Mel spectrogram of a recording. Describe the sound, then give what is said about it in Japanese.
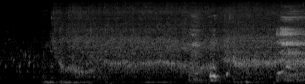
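A shower starts after a brief quiet moment and sprays in a steady hissing rush, rinsing off soap foam with a few soft splashes and a brighter surge of water near the end. “シャワーで泡流すね。”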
